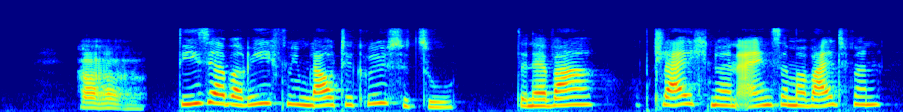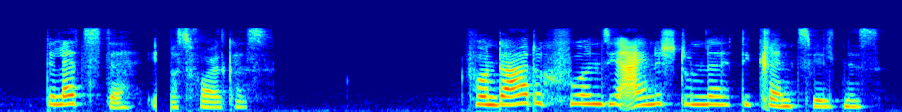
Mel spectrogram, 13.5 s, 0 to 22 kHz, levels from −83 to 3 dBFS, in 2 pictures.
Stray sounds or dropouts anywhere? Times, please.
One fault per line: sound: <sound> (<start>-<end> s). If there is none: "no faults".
sound: laugh (0.6-1.1 s)
sound: dropout (7.9-8.1 s)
